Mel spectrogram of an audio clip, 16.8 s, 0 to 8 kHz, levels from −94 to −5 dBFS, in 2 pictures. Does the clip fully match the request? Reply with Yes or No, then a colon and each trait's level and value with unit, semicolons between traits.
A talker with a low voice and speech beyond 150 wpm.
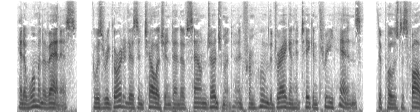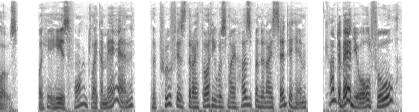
Yes: low, 125 Hz; average, 190 wpm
